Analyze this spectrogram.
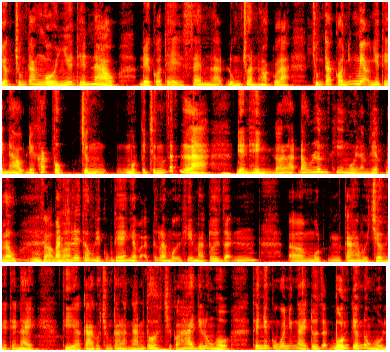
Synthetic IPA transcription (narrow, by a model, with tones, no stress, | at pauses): vi˨˩ək̚t͡ɕʊ˨˦ŋ͡mt̪aː˧ŋo˨˩jɲɨ˧t̪ʰe˨˦naː˨˩w | ɗe˧˩kɔ˨˦t̪ʰe˧˩sɛ˧mlaː˨˩ɗʊ˨˦ŋ͡mt͡ɕwə˧˩nɦwa˨˩k̚laː˨˩ | t͡ɕʊ˨˦ŋ͡mt̪aː˧kɔ˨˦ɲɨ̰˧˥ŋmɛ̰˧˨wɲɨ˧t̪ʰe˨˦naː˨˩wɗe˧˩xaː˦˥k̚fʊ˨˩k͡p̚t͡ɕɨ˨˦ŋmo˨˩t̚kaː˨˦jt͡ɕɨ˨˦ŋzə˦˥t̚laː˨˩ɗi˧˩ənɦï˨˩ŋ̟ɗɔ˨˦laː˨˩ɗa˧wlɨ˧ŋxi˧ŋo˨˩jlaː˨˩mvi˨˩ək̚lə˧waː˨nt̪ə˧le˧t̪ʰə˧wŋ͡mt̪ʰi˨˩kʊ̰˧˥ŋ͡mt̪e˨˦˧ŋɲə˨˩p̚a̰ː˧˨˩t̪ɨ˦˥k̚laː˨˩mo̰˧˥jxi˧maː˨˩t̪o˧jzə̰˧˥n | ʔːmo˨˩t̚kaː˧vɨː˨˩t͡ɕɨ˨˩əŋɲɨ˧t̪ʰe˨˦na˨˩jt̪ʰi˨˩ʔːkaː˧ku˧˩ət͡ɕʊ˨˦ŋ͡mt̪aː˧laː˨˩ŋa˨˦nt̪ʰo˧jt͡ɕi˧˩kɔ˨˦ɦaː˧jt̪i˨˦ŋɗə˧wŋ͡mho˨˩t̪ʰe˨˦ɲɨ˧ŋkʊ̰˧˥ŋ͡mkɔ˨˦ɲɨ̰˧˥ŋːa˨˩jt̪o˧jzə̰˧˥nɓo˨˦nt̪i˨˦əŋɗə˧˩wŋ͡mho˨˩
